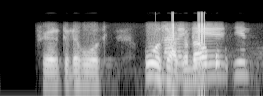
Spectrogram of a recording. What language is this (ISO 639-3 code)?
pan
